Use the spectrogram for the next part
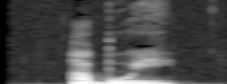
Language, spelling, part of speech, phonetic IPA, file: Russian, обои, noun, [ɐˈboɪ], Ru-обои.ogg
- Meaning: wallpaper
